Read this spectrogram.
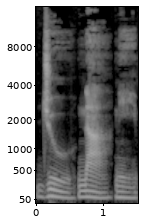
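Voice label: "junani", concatenated syllables; Affixing experiment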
